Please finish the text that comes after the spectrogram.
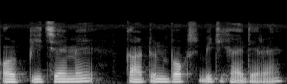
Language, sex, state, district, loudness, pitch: Hindi, male, Arunachal Pradesh, Longding, -18 LUFS, 120 Hz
